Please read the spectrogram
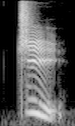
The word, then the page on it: zhi: 4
